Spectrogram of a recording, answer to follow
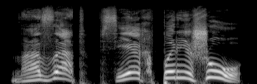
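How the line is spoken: Wild altered yell. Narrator (Russian): заорал не своим голосом лейтенант

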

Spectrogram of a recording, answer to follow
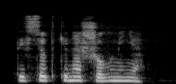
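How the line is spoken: Tender, gentle. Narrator (Russian): нежно сказала Лаура

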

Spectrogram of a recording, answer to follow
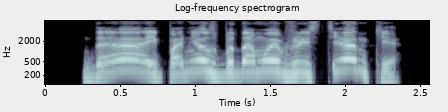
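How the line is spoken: Snorting. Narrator (Russian): фыркнул Ральф

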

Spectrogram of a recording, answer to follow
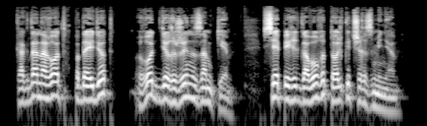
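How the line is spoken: Stern warning. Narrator (Russian): строго предупредил он Надю

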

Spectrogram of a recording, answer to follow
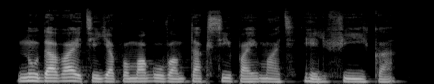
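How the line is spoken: Snorting. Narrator (Russian): Он хмыкнул

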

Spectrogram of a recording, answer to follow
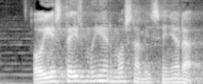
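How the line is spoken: Plain. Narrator (Spanish): dijo Sir Aerys

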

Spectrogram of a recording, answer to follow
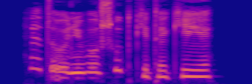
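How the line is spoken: Snort. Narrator (Russian): хмыкнул Лир

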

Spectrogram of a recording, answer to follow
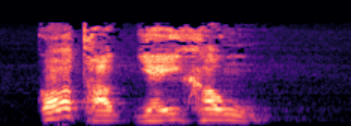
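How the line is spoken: Old man, cold question. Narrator (Vietnamese): Lão nhân áo đen lạnh lùng hỏi

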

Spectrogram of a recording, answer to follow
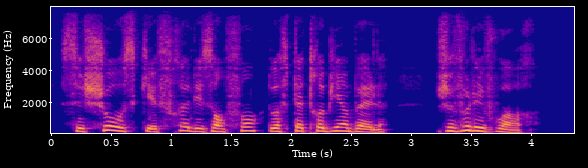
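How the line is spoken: Exclaimed. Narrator (French): s'écria-t-il

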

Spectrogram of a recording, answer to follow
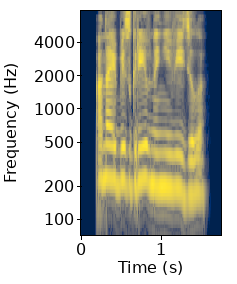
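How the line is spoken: Boy's scoffing snort. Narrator (Russian): хмыкнул другой мальчик

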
